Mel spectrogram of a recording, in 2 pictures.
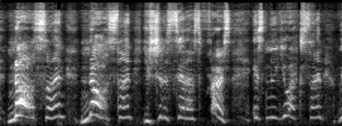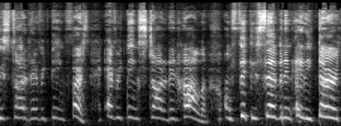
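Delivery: loud, high, hot-headed ranting; aggressive New York woman. Acted. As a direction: cut in shouting like an indignant New Yorker. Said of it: "And that's the woman".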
